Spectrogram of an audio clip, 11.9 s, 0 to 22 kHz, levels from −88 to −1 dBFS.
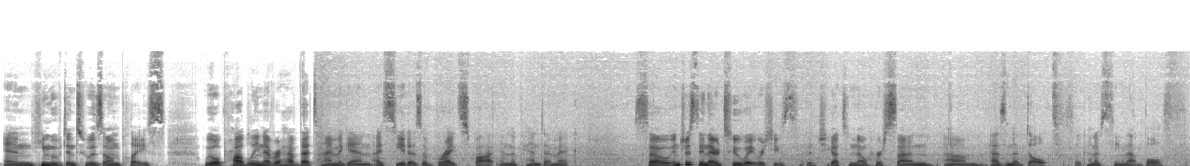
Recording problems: wind noise on the microphone; occasional gusts; from 3 s on; 15 dB below the speech

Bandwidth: 15 kHz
